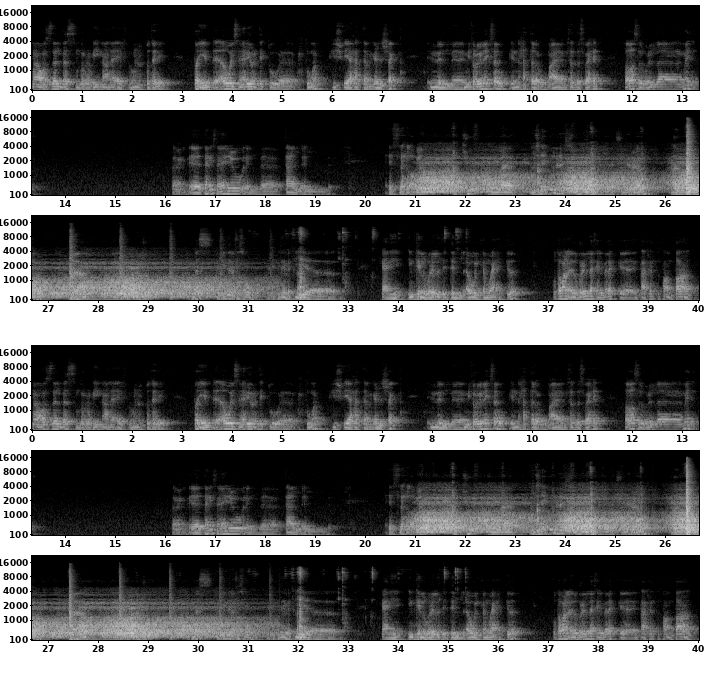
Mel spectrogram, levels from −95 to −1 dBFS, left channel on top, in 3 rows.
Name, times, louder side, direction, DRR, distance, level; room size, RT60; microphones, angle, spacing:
voice 1, 0.0-2.7 3.2-5.7 6.0-7.2 7.9-11.3 11.9-13.3 16.1-19.2 20.5-21.2 21.9-23.0 23.3-25.7 26.1-27.0 27.4-29.1 29.9-32.8 33.7-36.3 37.2-39.8, left 1 dB, 5° left, -2 dB, 0.4 m, -37 dB
sound 1, 20.9-31.6 32.0-32.1 32.9-33.0 33.5-33.6 34.9-35.2, right 2 dB, 90° right, 0.4 m, -29 dB
2.5 x 2.3 x 2.3 m, 0.62 s
head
